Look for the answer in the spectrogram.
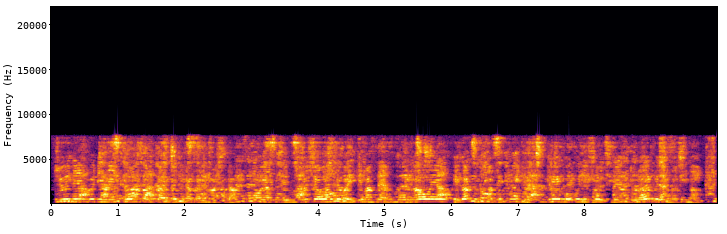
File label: female; SiSEC08; SiSEC underdetermined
